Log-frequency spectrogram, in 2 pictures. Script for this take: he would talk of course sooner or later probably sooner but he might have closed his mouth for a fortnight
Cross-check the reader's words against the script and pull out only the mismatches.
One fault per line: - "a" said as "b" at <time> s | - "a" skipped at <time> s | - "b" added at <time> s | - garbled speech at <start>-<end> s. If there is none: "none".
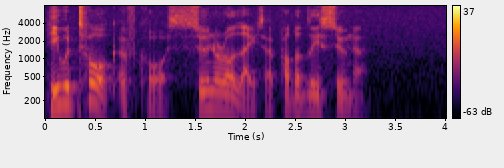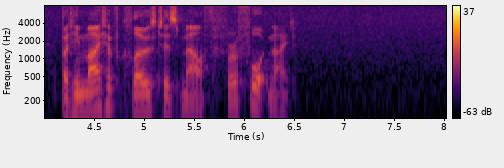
none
